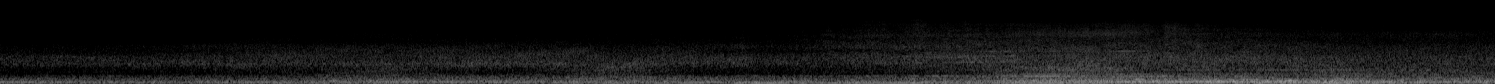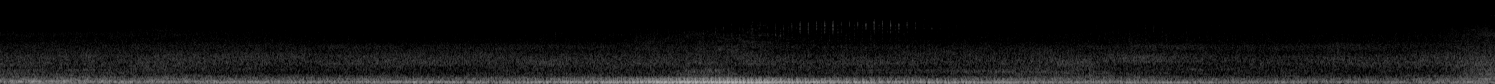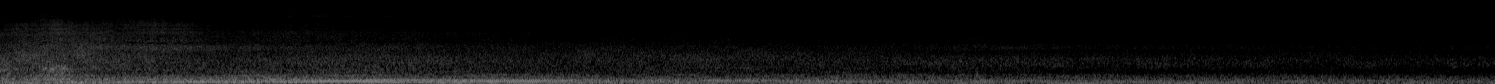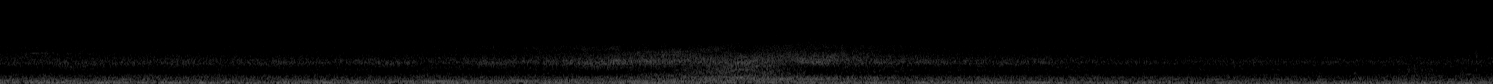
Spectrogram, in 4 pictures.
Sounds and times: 0.0s Traffic 59.7s

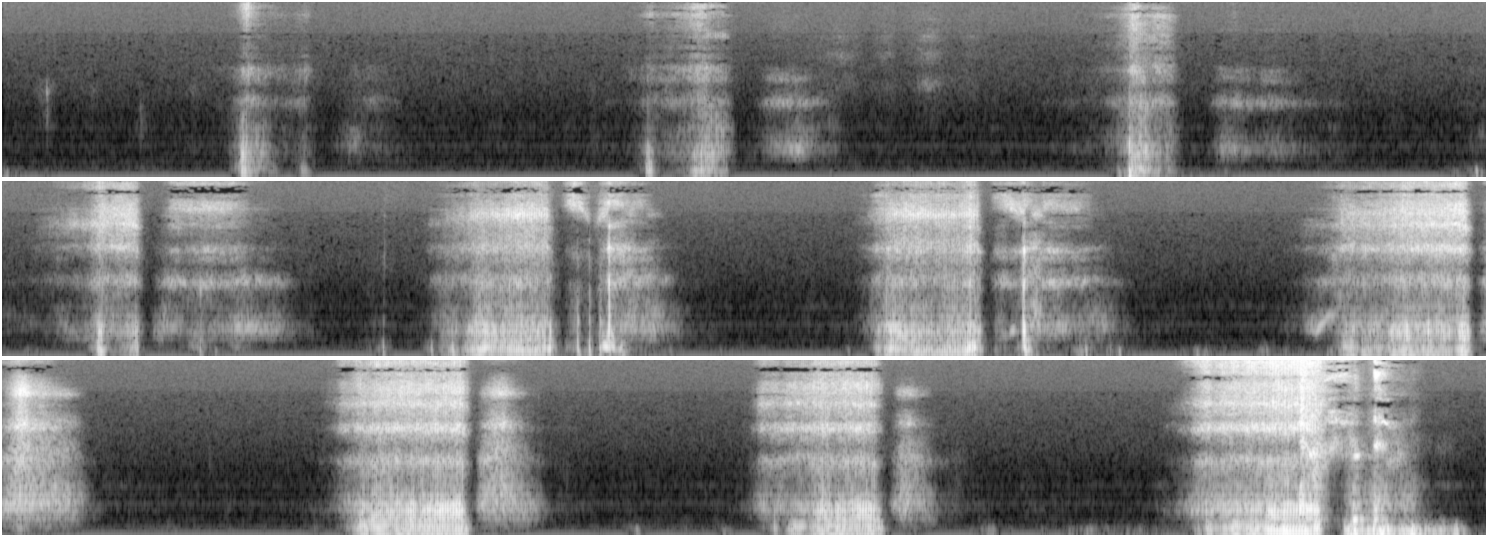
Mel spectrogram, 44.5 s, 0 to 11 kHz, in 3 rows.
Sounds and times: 2.2s dog snoring 3.7s
6.3s dog snoring 8.2s
11.0s dog snoring 12.6s
15.2s dog snoring 17.7s
19.1s dog snoring 21.5s
23.4s dog snoring 26.0s
27.8s dog snoring 30.5s
32.9s dog snoring 35.1s
37.1s dog snoring 39.1s
41.3s dog snoring 42.8s

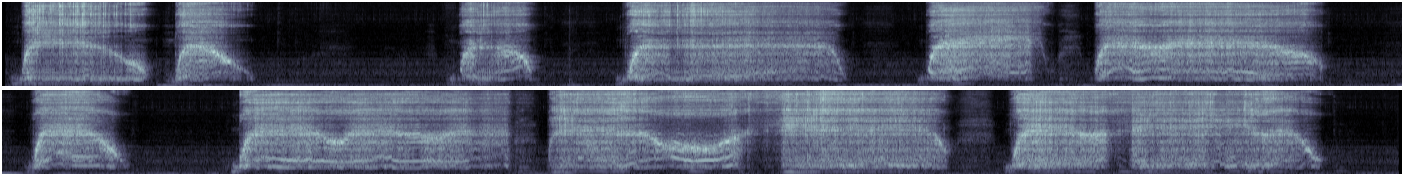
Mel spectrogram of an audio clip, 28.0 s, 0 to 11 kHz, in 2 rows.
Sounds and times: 0.1s angry cat 2.6s
4.5s angry cat 5.4s
6.2s angry cat 8.5s
9.2s angry cat 13.3s
14.3s angry cat 15.3s
16.3s angry cat 27.3s

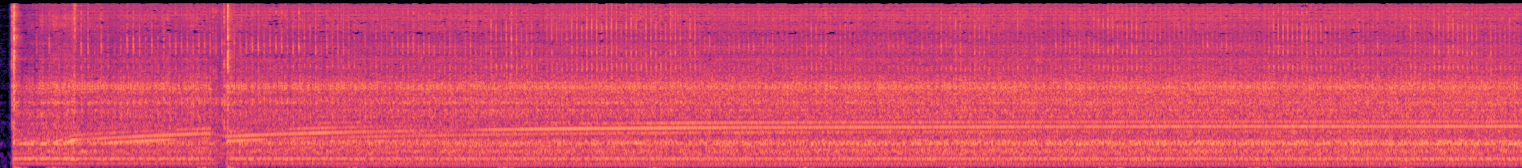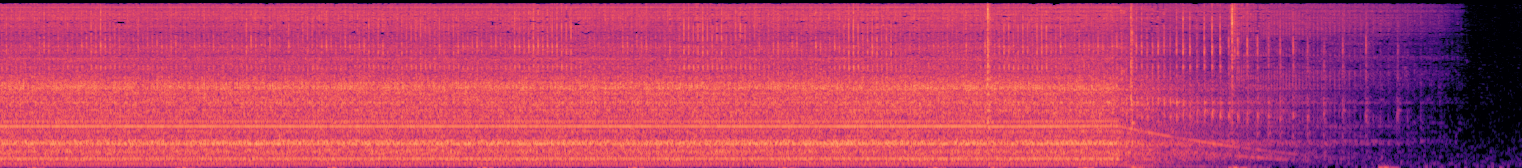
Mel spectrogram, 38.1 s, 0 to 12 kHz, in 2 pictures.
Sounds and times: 0.0s Projector 37.1s

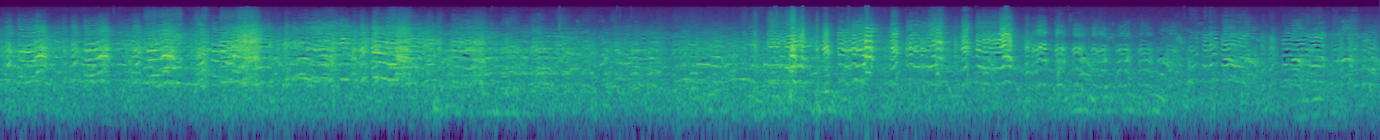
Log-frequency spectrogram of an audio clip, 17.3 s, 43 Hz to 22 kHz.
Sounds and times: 0.0s Harsh, shrill cry of seagulls 17.2s
0.0s ocean 17.2s
2.2s Human voices 17.2s

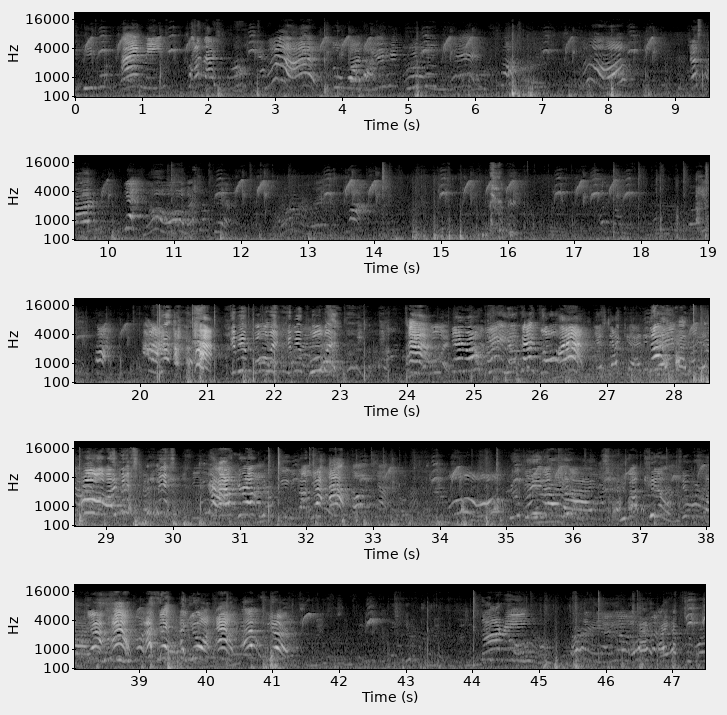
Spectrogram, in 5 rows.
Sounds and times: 0.0s children playing 47.4s

